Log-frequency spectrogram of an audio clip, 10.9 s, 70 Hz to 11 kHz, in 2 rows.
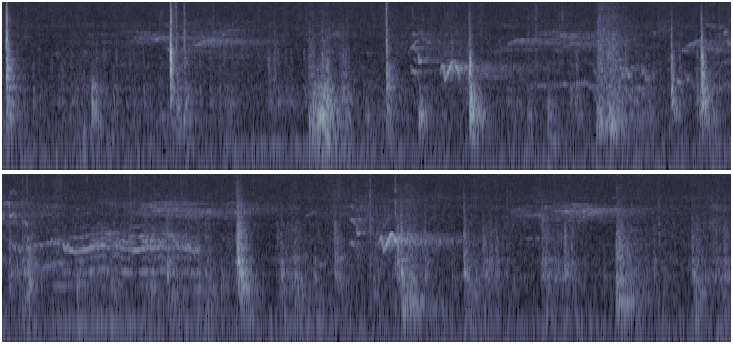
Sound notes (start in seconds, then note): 6.3 sifter mesh scraping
